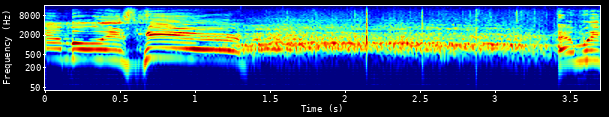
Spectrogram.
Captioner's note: cheers and applause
